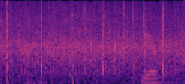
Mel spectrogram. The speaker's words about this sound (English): You're really applauding my wife, who does most of the work anyway. That's true. So that's very true. Very true.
